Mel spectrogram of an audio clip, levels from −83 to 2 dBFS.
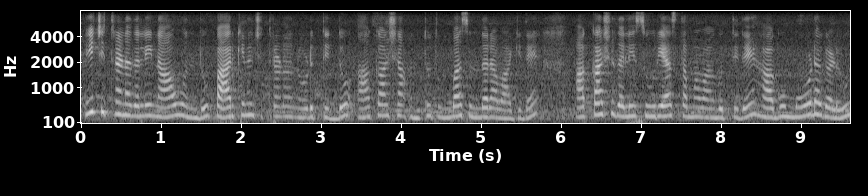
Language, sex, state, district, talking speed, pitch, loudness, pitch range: Kannada, female, Karnataka, Raichur, 105 wpm, 255 Hz, -21 LUFS, 235-280 Hz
